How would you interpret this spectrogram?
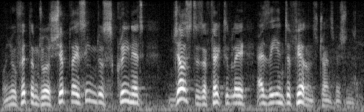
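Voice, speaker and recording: A methodical military colonel in 1950s radio drama. He explains politely, with small hesitations and a highish, varied pitch. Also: animated, fairly quick, breathy edge. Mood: explanatory.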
